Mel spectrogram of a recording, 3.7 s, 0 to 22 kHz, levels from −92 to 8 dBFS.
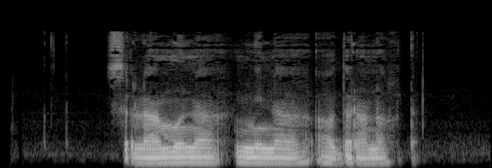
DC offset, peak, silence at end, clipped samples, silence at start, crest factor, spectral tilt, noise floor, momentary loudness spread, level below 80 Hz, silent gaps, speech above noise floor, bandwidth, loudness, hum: under 0.1%; -8 dBFS; 0.6 s; under 0.1%; 0.8 s; 18 dB; -7.5 dB/octave; -65 dBFS; 10 LU; -42 dBFS; none; 43 dB; 11.5 kHz; -23 LUFS; none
